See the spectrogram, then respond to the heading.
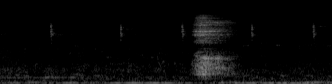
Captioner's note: sighs heavily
